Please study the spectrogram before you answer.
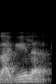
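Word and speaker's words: Águila: pronounced that right Mr agila yeah um search Mr a got to say it with like you know a little AA yeah Mr Aila like like Lilian garia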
